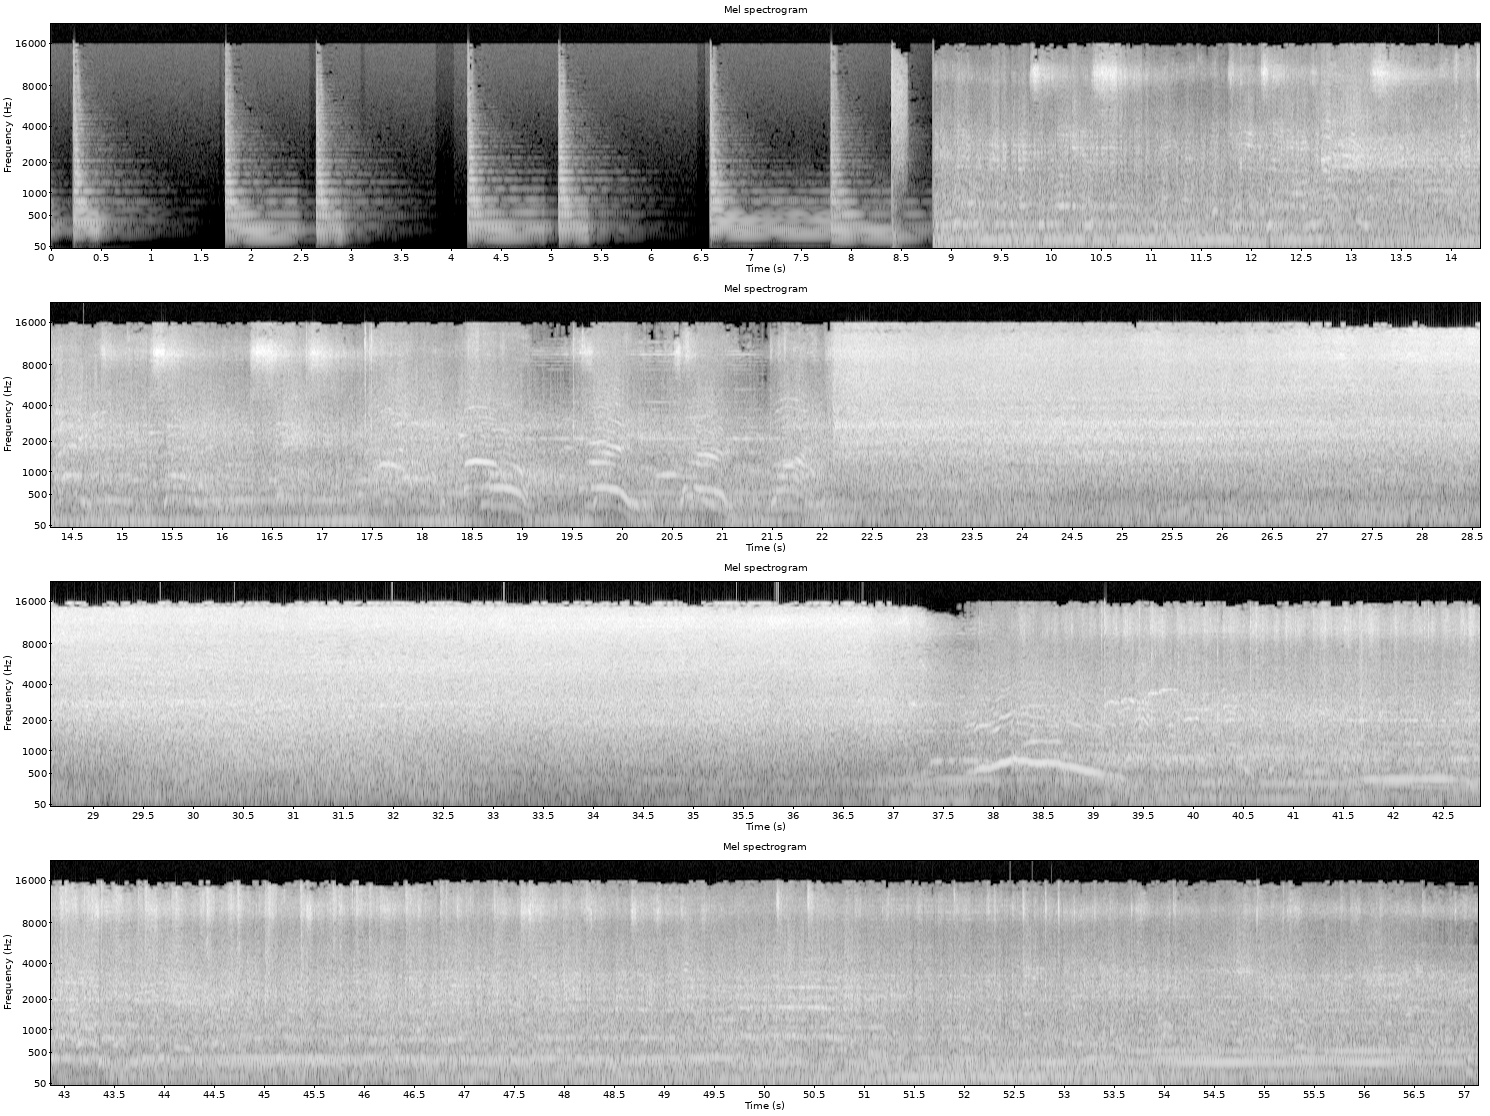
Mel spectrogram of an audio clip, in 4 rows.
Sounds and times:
Engine: 22.1s - 37.6s, 50.7s - 57.1s.

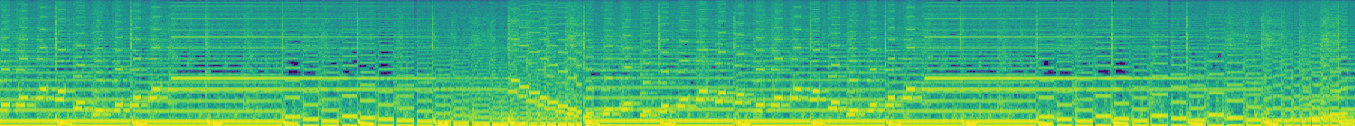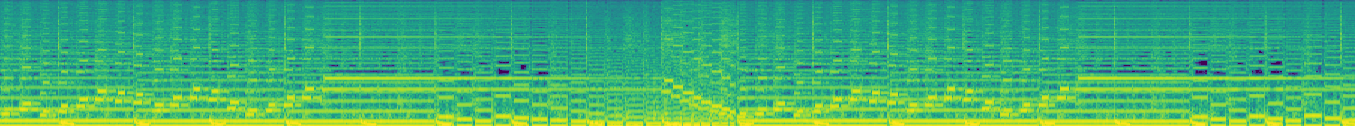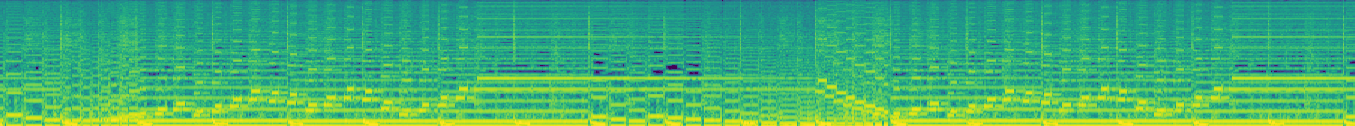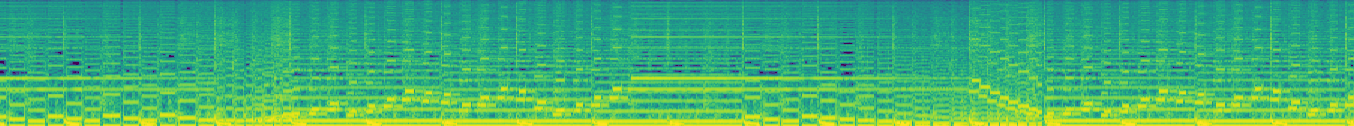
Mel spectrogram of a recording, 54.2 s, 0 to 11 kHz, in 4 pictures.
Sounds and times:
Video game music: 0.0s - 54.1s.

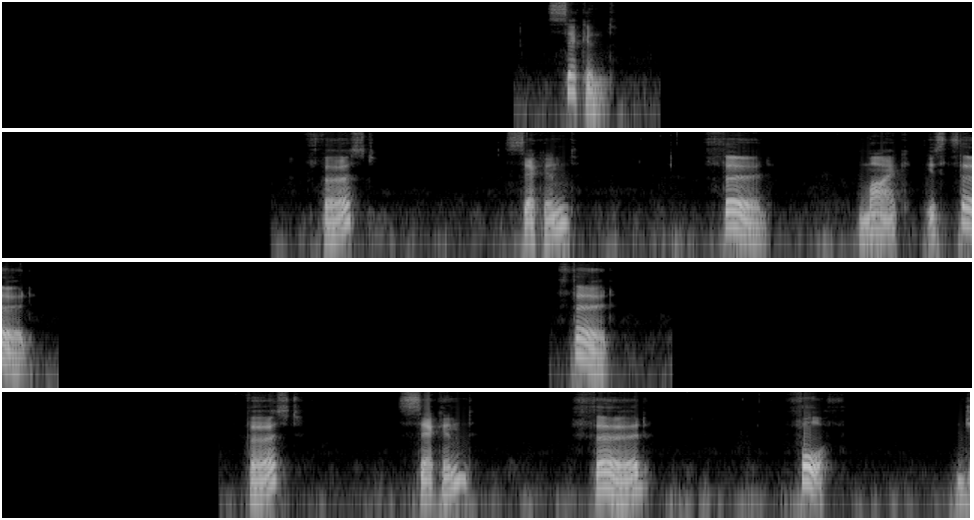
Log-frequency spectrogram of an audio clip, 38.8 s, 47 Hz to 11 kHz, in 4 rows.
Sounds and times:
Speech: 5.5s - 6.2s, 12.8s - 13.4s, 14.7s - 15.5s, 16.8s - 17.4s, 18.2s - 19.8s, 25.0s - 25.6s, 31.5s - 32.2s, 33.1s - 33.9s, 34.8s - 35.6s, 37.0s - 37.5s.

